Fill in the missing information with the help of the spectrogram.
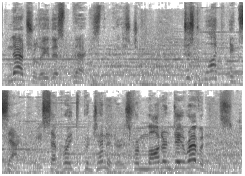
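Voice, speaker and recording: An actor voicing a pompous, eccentric scientist in a video game, with florid, condescending, theatrically polite speech. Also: male voice, high voice, very animated, a little fast, loud music behind the voice. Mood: lecturing. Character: eccentric, self-important revenant scientist, a theatrical lecturer. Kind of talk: video game cutscene acting.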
